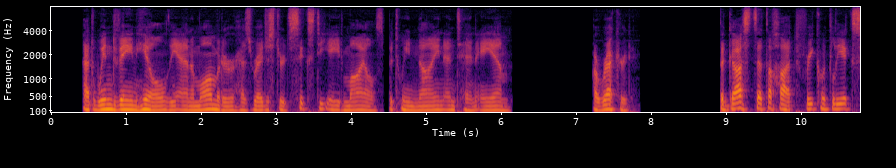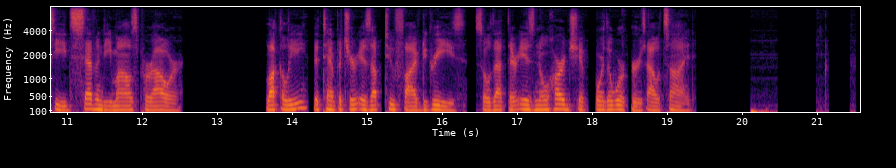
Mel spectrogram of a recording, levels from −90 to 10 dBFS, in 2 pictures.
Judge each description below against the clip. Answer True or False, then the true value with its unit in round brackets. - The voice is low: True (120 Hz)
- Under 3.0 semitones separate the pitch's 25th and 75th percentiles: True (2.5 semitones)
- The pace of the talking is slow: True (120 wpm)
